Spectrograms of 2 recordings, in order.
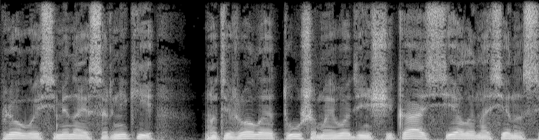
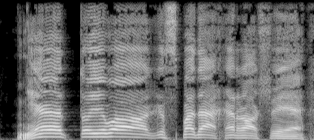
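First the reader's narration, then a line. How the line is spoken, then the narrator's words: Loud shout. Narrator (Russian): громко прокричал он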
